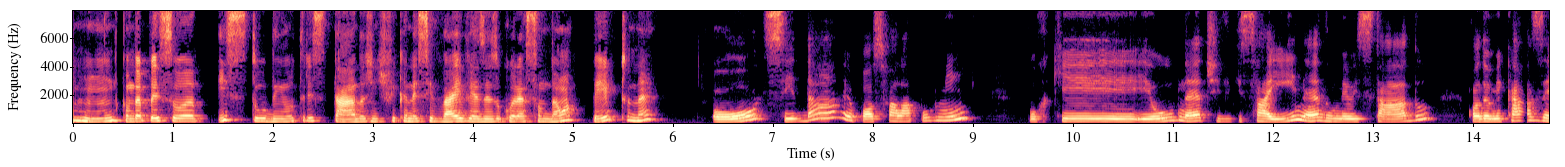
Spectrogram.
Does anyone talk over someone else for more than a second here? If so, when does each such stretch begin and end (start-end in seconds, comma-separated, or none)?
none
